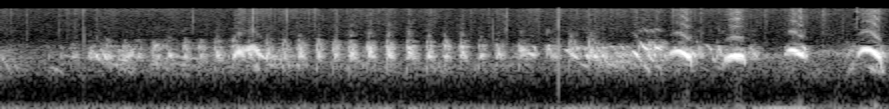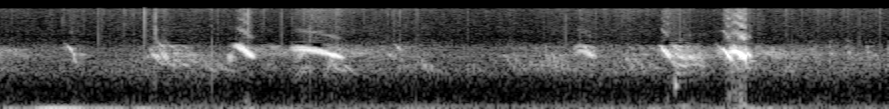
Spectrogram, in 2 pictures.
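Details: A Purple Martin song opens with about two seconds of fast, gurgling chatter, then gives a string of liquid, throaty chirps and croaks every half second or so.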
